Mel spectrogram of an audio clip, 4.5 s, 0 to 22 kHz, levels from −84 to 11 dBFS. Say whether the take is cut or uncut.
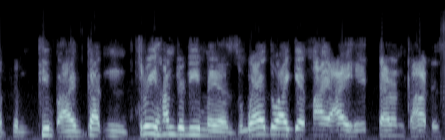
uncut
